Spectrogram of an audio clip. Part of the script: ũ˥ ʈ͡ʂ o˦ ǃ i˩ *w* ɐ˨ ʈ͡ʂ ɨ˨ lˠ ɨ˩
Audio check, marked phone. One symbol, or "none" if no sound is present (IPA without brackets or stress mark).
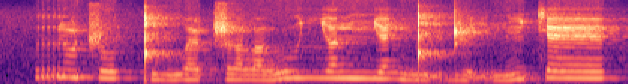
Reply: w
